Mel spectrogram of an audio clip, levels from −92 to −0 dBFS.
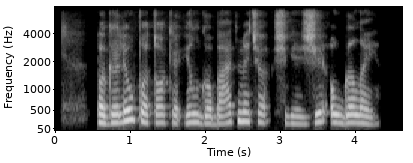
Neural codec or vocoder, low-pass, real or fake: codec, 44.1 kHz, 7.8 kbps, DAC; 7.2 kHz; fake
